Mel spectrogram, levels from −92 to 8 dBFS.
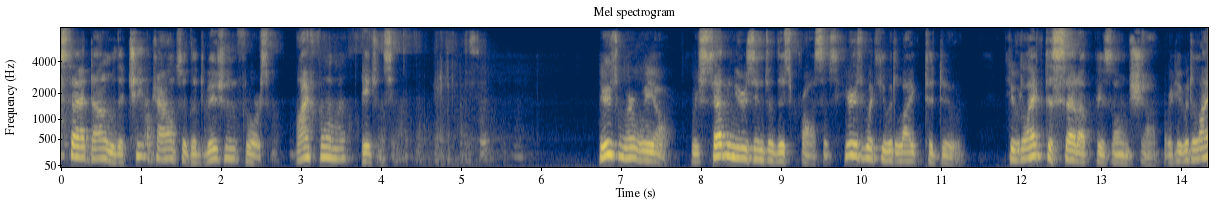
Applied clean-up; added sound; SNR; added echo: neural mask model DeepFilterNet 3.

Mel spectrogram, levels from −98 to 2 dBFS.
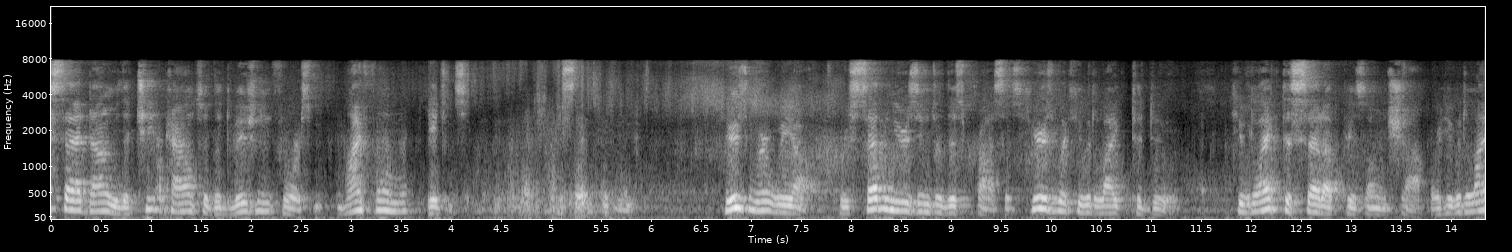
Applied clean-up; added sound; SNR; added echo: neural separator model SepFormer DNS4.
